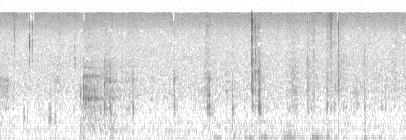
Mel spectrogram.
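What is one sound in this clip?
A screwdriver turns a small screw with faint clicks.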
